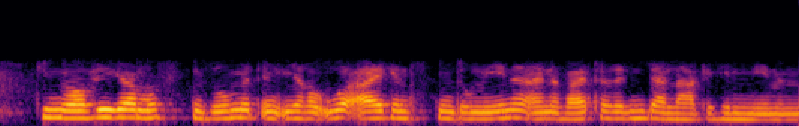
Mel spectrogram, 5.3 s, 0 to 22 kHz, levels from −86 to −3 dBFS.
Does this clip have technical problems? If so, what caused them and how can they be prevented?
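Yes. The whole clip went through the AMR narrowband mobile codec: nothing above 3.6 kHz, a 150 Hz to 3.4 kHz phone band, and a buzzy, synthetic edge on the speech that fits a low mode around 7.95 kbps. Recording locally or using a wideband path avoids it.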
